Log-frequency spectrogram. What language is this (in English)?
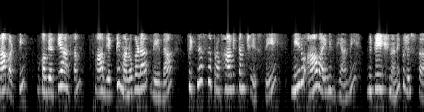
Telugu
